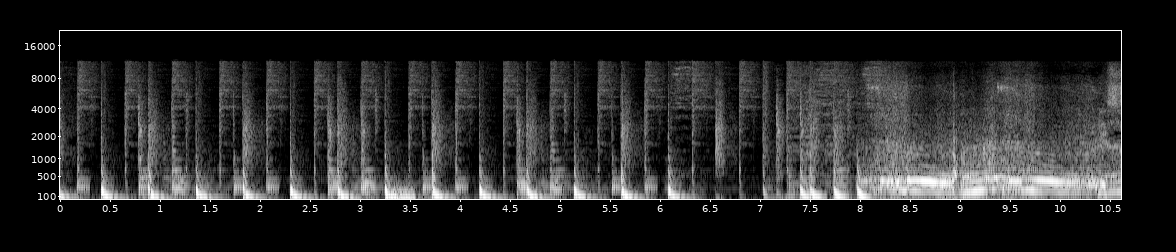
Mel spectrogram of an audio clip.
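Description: A seriously modified Toyota MR2 Turbo four-cylinder is blipped repeatedly in sharp, loud revs with quick pauses between, then held into a sustained high rev with turbo whistle near the end.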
